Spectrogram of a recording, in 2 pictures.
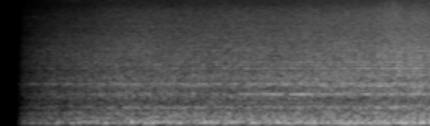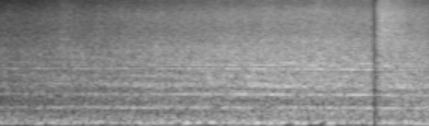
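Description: A diesel locomotive rumbles closer, growing steadily louder.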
